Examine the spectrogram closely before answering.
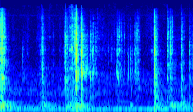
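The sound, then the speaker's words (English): A cassette tape being flipped over gives a few quiet, sharp plastic clicks and clacks, scattered unevenly across a couple of seconds. “That was a cassette flipping over in a cassette tape.”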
